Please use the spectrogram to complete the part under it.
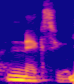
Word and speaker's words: NXIVM: Se escribe N-X-I-V-M. Voy a llegar a por qué se llama así. – Por significa? Mamar. – Pero se pronuncia Nexium.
